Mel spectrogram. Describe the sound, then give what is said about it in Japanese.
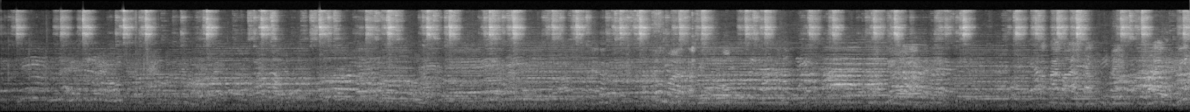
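A group sings what seems to be a Slovenian folk song in a lively riverside restaurant in Maribor, Slovenia, voices blending at steady volume over constant crowd chatter, with a light rhythmic beat running throughout. “スロベニアのマリボルの川べりにあるレストランで収録したスロベニア民謡らしき歌です”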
